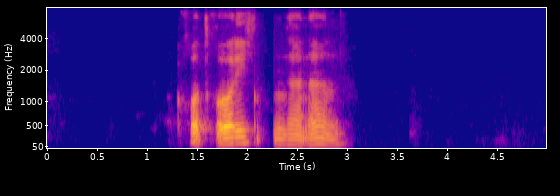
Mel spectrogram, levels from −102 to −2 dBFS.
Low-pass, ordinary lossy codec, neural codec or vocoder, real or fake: 7.2 kHz; Opus, 24 kbps; vocoder, 22.05 kHz, 80 mel bands, Vocos; fake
